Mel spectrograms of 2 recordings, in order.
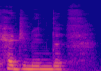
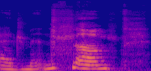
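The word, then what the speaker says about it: Edgmon: I always want to say H.E. Edgemon. There's also no D at the end, so I don't know why I keep pronouncing it like Hedgemond, H.E. Edgemon.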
